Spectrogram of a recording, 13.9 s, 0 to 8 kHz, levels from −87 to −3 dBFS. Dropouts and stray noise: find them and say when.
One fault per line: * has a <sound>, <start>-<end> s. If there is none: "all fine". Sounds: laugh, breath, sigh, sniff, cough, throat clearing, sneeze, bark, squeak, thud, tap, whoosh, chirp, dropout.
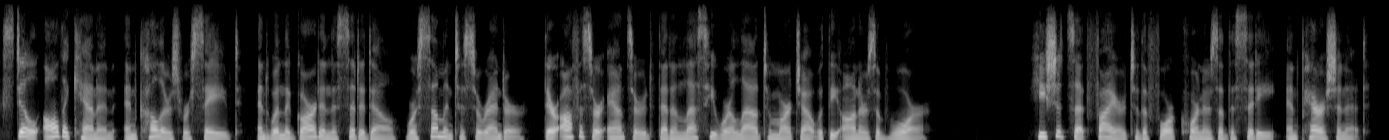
all fine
